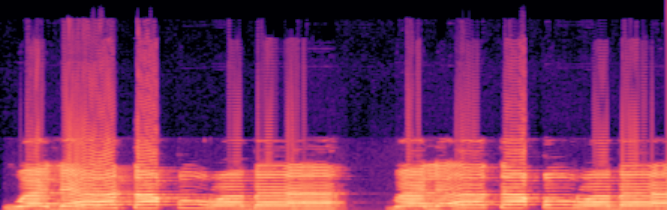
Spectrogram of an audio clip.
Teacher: क़ाफ में हमें कलकला भी करना है और रा को पुर भी रखना है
